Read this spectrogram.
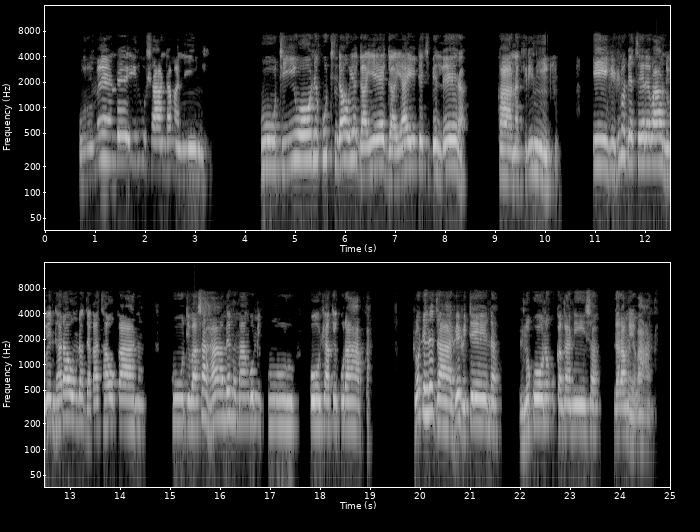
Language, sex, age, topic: Ndau, male, 36-49, health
